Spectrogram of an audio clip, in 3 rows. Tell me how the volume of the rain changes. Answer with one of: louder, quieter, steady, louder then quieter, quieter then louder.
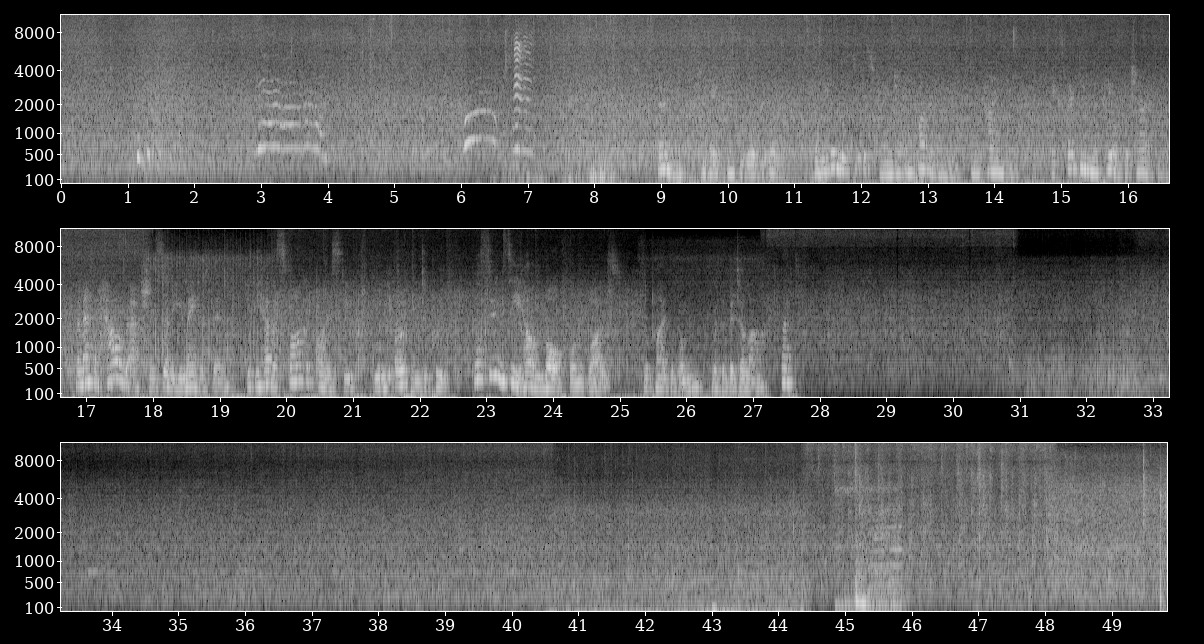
quieter then louder.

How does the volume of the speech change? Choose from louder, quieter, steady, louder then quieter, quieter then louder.
steady.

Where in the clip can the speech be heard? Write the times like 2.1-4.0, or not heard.
8.0-27.6.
